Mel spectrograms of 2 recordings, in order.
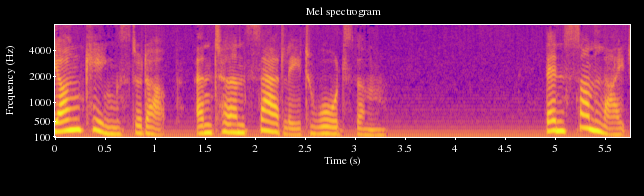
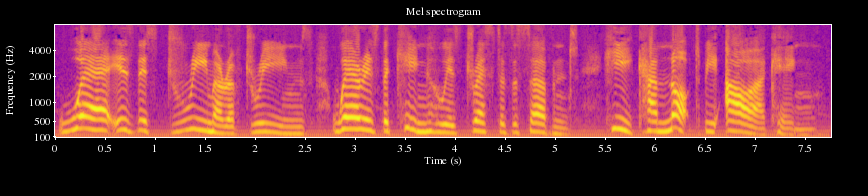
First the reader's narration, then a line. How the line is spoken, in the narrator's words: The government officers came into the church shouting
